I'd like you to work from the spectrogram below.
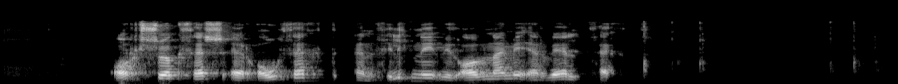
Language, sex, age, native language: Icelandic, male, 70-79, Icelandic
